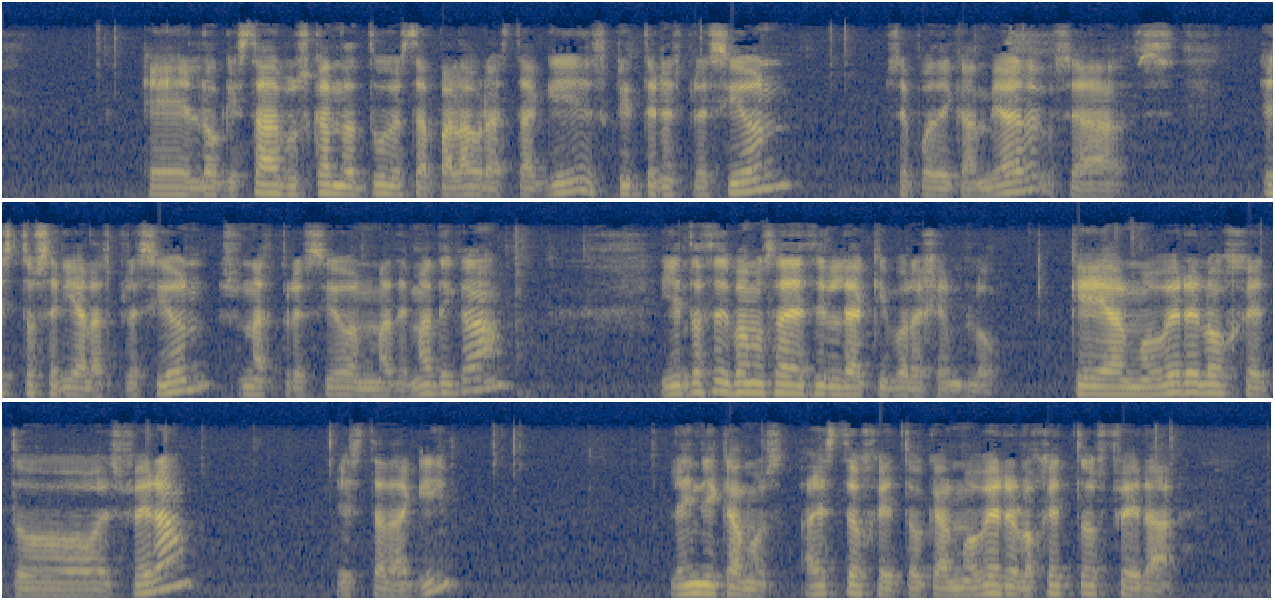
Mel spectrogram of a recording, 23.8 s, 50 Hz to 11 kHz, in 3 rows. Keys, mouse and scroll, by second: 0.6 click, 5.2 click, 15.0 click, 17.9 right click, 19.0 right click, 23.1 click.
